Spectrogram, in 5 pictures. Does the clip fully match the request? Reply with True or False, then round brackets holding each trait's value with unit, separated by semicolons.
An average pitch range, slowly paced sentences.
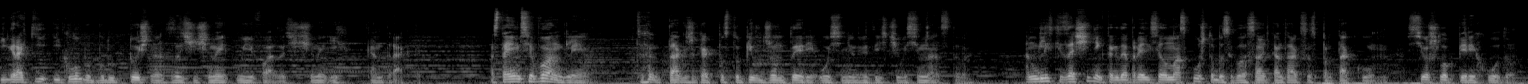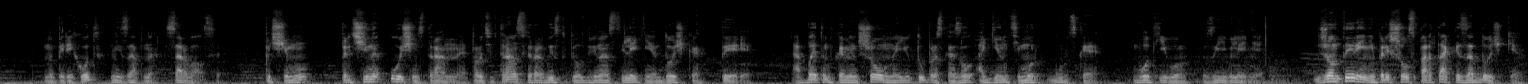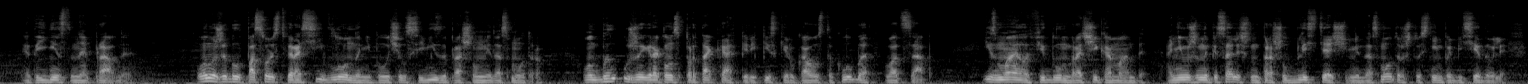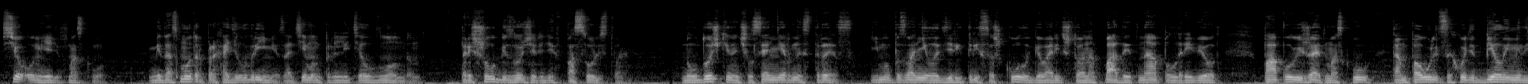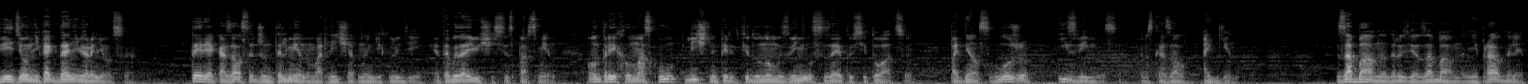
False (3.8 semitones; 155 wpm)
